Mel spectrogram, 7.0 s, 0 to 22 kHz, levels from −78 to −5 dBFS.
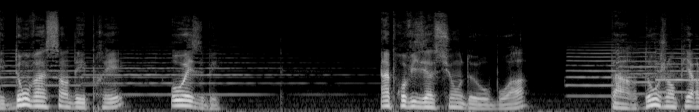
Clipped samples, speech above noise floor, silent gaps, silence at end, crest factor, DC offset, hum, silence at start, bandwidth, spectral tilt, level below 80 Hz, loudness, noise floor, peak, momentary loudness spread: under 0.1%; 36 dB; none; 0 s; 20 dB; under 0.1%; none; 0 s; 15.5 kHz; -6.5 dB/octave; -54 dBFS; -24 LUFS; -58 dBFS; -4 dBFS; 18 LU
